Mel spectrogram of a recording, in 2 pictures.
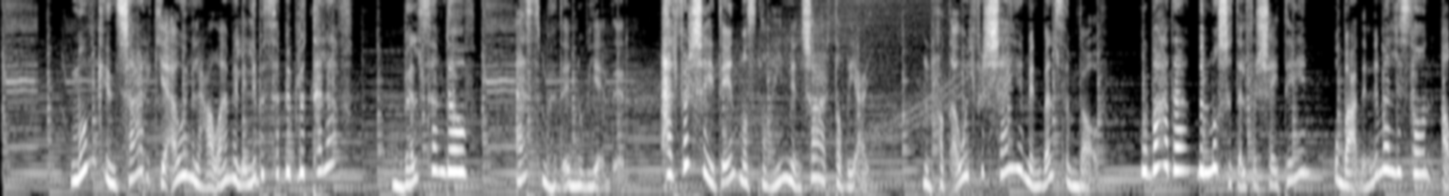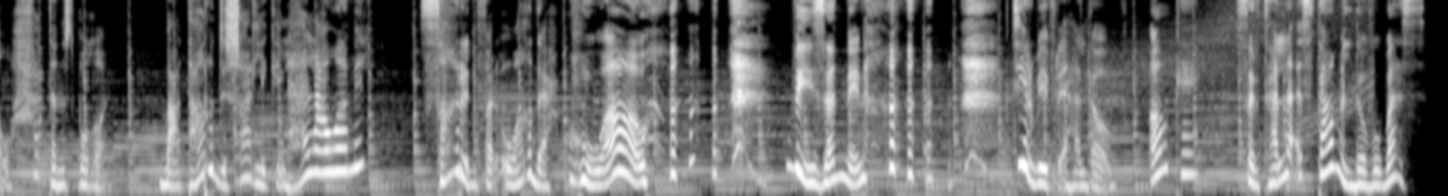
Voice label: Commercial; Dove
